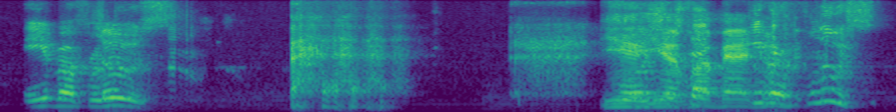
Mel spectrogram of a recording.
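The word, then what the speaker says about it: Eberflus: too hey crooked says say his name right it's ebra flu EA e flu Oh Eva flu yeah yeah my bad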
